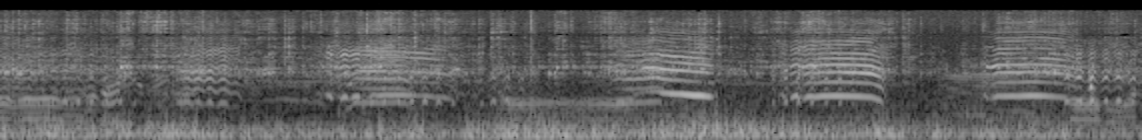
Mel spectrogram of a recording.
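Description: Goats bleat again and again, close and loud, over a thick outdoor rumble. Their wavering calls overlap through the whole stretch with no clear speech.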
